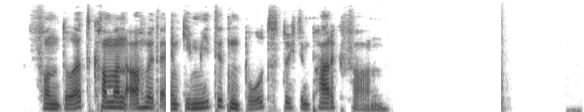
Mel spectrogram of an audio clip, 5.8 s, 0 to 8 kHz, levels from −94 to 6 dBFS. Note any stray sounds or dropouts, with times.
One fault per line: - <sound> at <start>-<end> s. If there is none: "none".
- dropout at 1.7-1.7 s
- thud at 5.0-5.1 s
